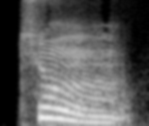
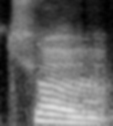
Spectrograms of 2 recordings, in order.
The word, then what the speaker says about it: tomb: have comb climb boom tomb so the word is tomb not tom now the bomb if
